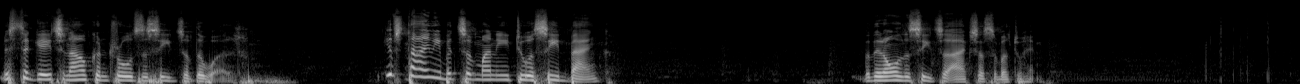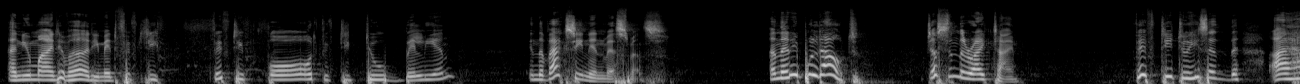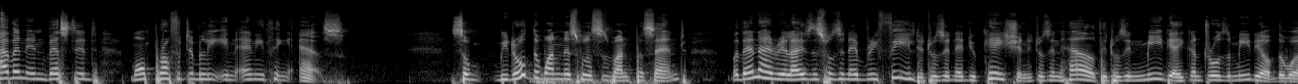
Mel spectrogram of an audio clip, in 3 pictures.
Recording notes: For our upcoming 2023 Festival live-recorded highlight sessions.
